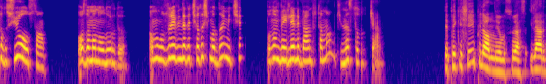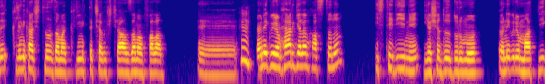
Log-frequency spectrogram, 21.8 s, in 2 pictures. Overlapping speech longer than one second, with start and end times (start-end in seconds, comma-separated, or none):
none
